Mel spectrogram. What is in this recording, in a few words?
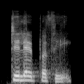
"telepathy", Indian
